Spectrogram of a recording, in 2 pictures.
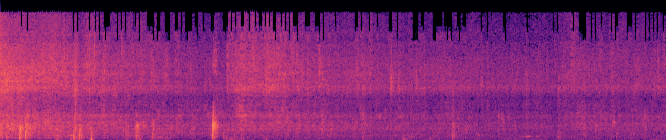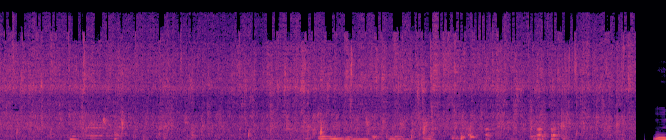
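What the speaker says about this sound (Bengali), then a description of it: "তো এদিকে আমার তেল গরম হয়ে এসছে, তখন তেজপাতা দিয়ে দিলাম।" Bay leaves, green chili and onion fry in hot oil, a steady soft sizzle with crackles, close and continuous for several seconds, with faint background noises.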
